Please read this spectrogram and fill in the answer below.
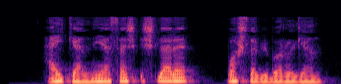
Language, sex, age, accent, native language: Uzbek, male, 18-24, Xorazm, Uzbek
